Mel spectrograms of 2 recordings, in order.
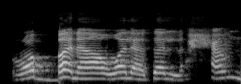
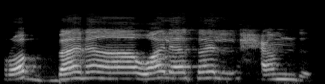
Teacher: با کو جماؤں سے ادا کریں گے، ربنا، الف مدہ ہے، کھینچیں گے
